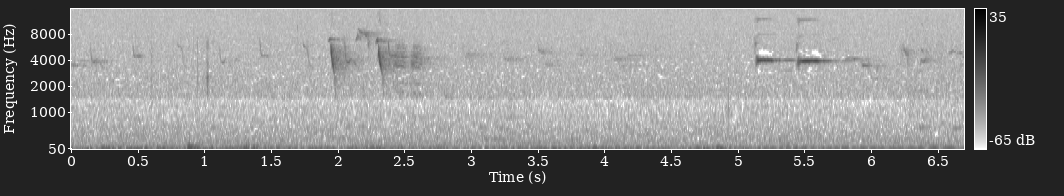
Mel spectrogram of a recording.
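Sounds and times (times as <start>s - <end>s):
great tit Parus major calls: 0.0s - 4.4s, 5.1s - 6.6s.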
